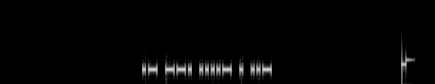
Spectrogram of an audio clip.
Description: Morse code, heard as a keyed tone, about 38 wpm, 700 Hz. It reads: AG4EU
